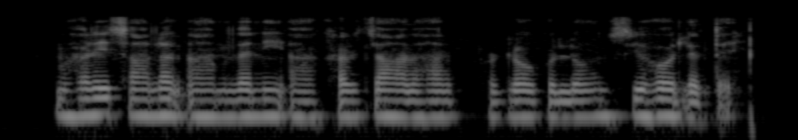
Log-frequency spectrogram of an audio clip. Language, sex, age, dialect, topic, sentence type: Maithili, male, 18-24, Bajjika, banking, statement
